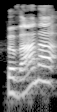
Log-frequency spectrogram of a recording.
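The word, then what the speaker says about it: Bwana: Fufifu, Betonung im Suaheli auf die vorletzte Silbe. Also es dürfte richtig gewesen sein. Bawana Aliyafu Fuya.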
